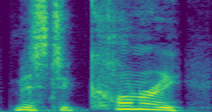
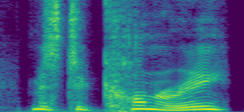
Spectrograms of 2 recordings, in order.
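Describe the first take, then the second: First: Put-on boy calling after Connery on the beach, first call. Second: Higher and louder still, urgent shout; boy calling after Connery again, the louder shout; louder second call. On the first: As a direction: call out to him across the sand. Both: A narrator's reading. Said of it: "I called to him".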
